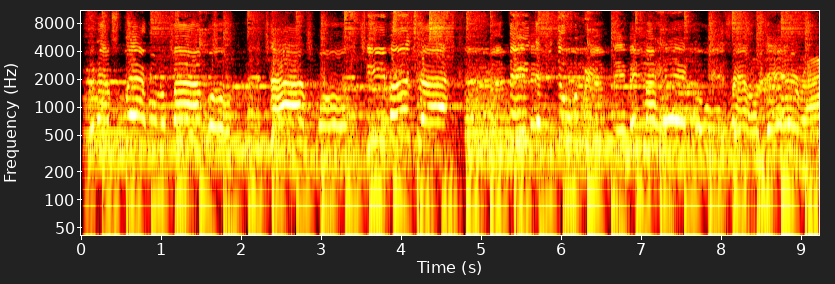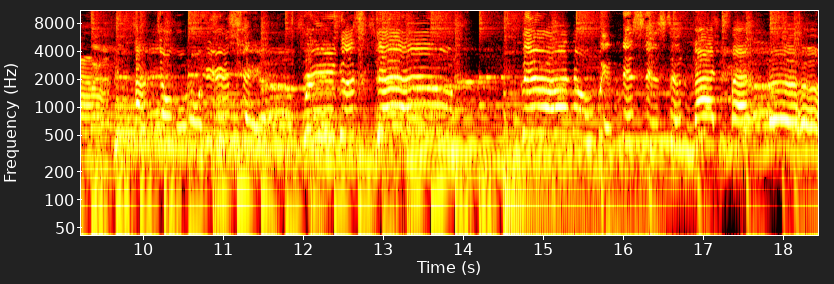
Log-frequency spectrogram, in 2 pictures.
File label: City Of Jazz, ringtones; sky ringtone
